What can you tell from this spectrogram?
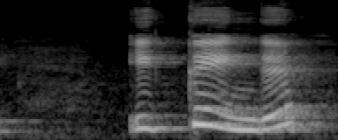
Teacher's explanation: இக்கு இங்கு நாவின் முதல் அன்னத்தின் அடி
